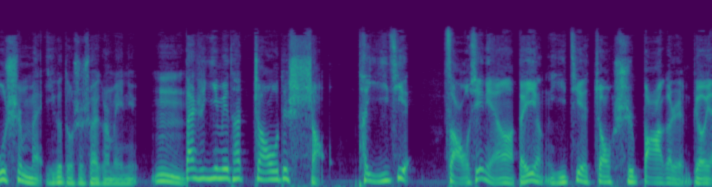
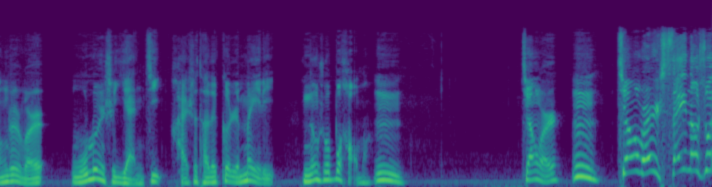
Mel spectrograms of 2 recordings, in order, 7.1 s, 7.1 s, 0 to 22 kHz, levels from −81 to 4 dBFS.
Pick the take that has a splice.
second; 1 cut; at 5.7 s

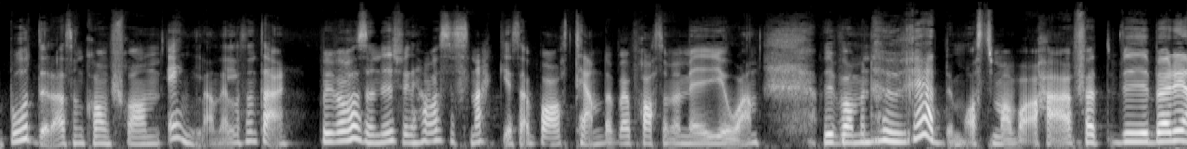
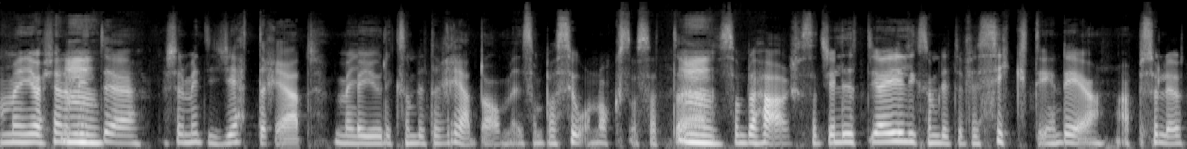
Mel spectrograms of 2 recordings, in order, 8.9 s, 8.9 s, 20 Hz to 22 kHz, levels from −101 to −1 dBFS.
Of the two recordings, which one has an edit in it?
second; 3 cuts; at 1.1 s, 2.7 s, 6.3 s

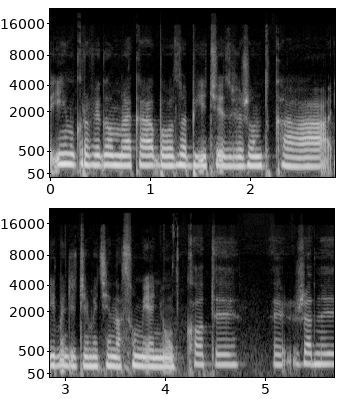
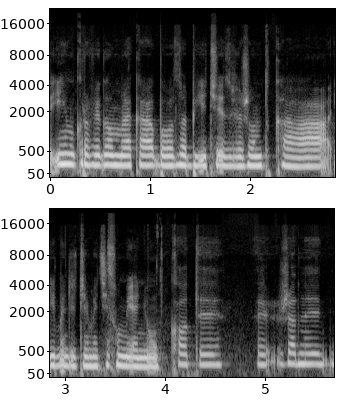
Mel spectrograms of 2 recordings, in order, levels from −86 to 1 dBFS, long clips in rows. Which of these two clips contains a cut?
second; 1 cut; at 3.4 s

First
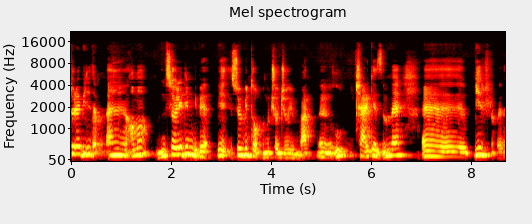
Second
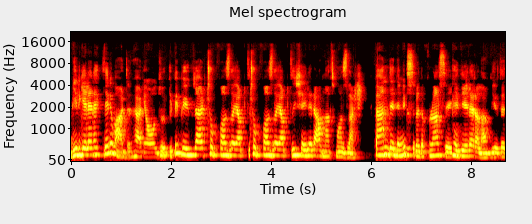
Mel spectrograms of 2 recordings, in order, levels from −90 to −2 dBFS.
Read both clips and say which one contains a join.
second; 5 cuts; at 1.5 s, 3.6 s, 6.0 s, 6.7 s, 7.6 s

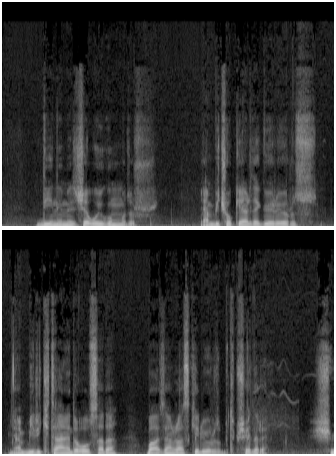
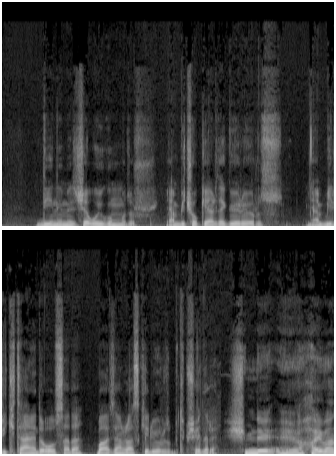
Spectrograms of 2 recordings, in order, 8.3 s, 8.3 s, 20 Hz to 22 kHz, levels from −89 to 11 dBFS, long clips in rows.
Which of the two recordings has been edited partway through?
second; 3 cuts; at 2.0 s, 5.2 s, 6.9 s

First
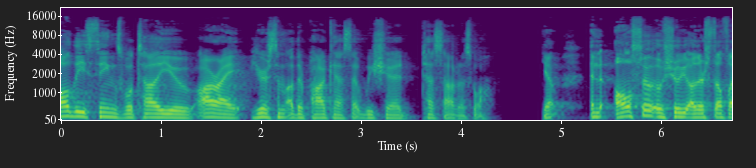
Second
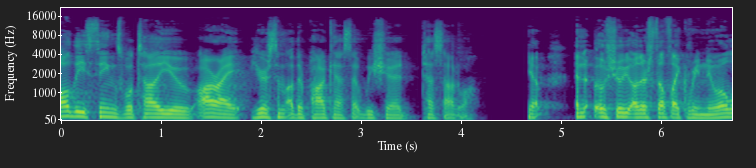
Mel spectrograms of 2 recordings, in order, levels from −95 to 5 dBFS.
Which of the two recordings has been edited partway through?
second; 2 cuts; at 3.9 s, 5.3 s

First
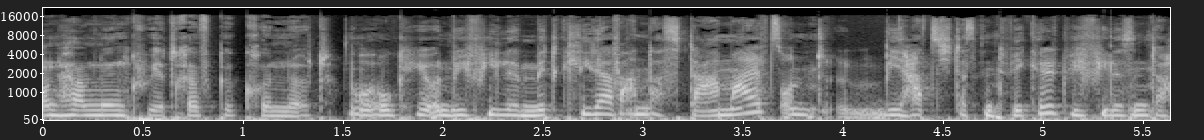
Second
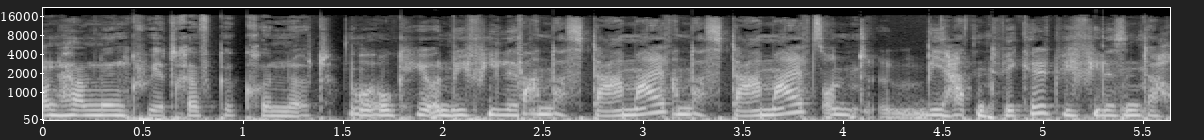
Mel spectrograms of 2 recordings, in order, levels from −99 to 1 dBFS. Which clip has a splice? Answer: second; 3 cuts; at 2.4 s, 3.1 s, 4.6 s

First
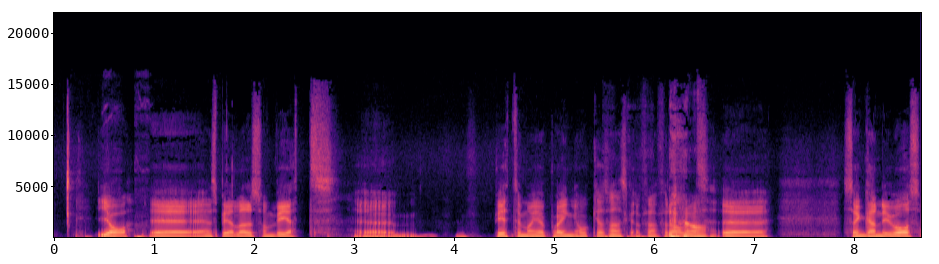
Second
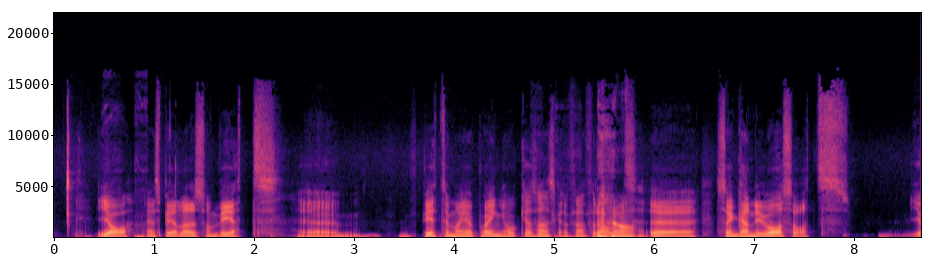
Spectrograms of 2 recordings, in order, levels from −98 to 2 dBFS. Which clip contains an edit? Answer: second; 3 cuts; at 0.9 s, 3.6 s, 6.5 s

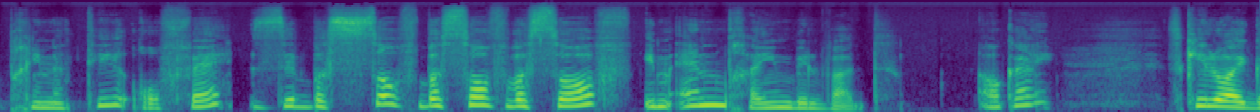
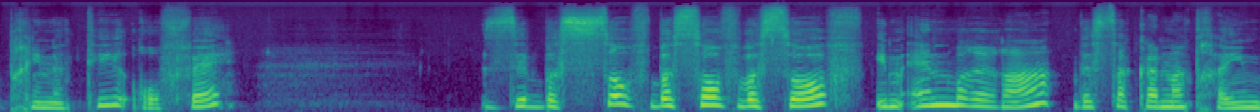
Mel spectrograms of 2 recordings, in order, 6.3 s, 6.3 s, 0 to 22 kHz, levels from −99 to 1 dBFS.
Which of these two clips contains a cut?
first; 2 cuts; at 1.1 s, 3.6 s

